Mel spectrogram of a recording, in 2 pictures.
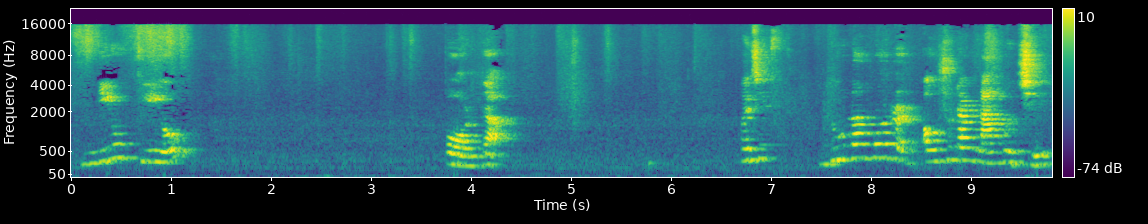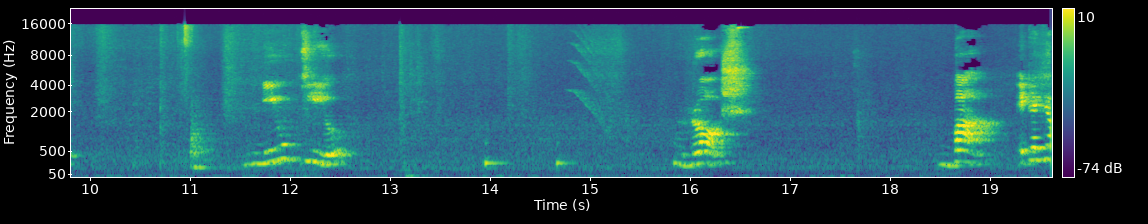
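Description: A woman speaks calmly and clearly, close by, in short phrases with pauses.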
